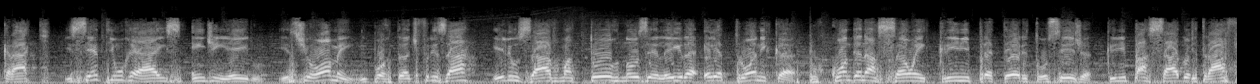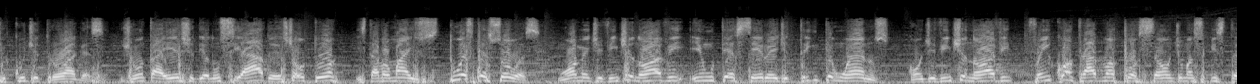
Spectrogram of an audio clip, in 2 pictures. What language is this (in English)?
Portuguese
